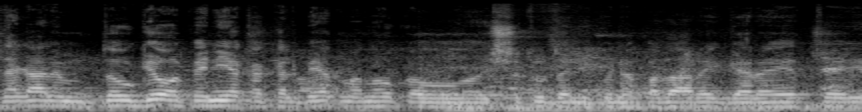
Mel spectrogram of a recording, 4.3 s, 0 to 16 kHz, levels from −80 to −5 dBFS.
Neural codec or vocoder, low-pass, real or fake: none; 14.4 kHz; real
